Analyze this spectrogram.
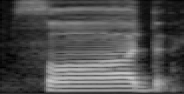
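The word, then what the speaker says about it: صاد: правильно произносить эту букву буква сад относится к твёрдым буквам это одна из твёрдых букв арабского алфавита и ещё она свистящая с сод послушайте внимательно сад сод на конце мягкая д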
